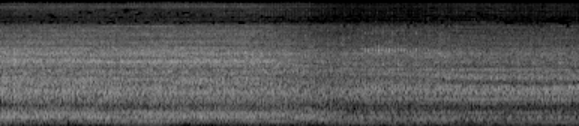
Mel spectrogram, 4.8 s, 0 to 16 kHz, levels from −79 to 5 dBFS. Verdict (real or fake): real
